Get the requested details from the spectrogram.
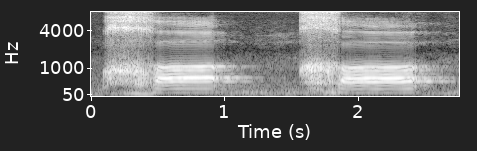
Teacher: حلق کے اوپر جو حلق کا حصہ ہے وہاں پر وائبریشن سی محسوس ہوگی، تو اس طرح ہم اس کو ادا کریں گے۔ ساؤنڈ اس کا تھوڑا موٹا ہوگا اور اس کو خیال رکھنا ہے کہ ہونٹ بھی گول نہیں کر دینے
